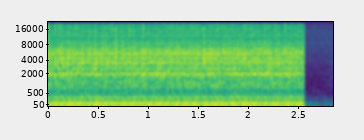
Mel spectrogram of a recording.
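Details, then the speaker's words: First-generation Honda Fit idling in the driveway during an ignition coil swap test: uneven, sputtering exhaust beat, a misfire. It is not cylinder one; weak, aging coils are suspected but the faulty coil is not yet isolated. "go ahead and start the car so I can already hear the motor misfiring so I know it's not cylinder one now I'm not sure how well you can hear it in the exhaust stream but you can hear it sputtering while it's idling in the driveway"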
